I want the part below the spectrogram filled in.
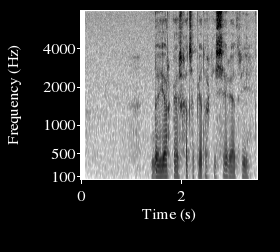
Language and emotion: Russian, neutral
